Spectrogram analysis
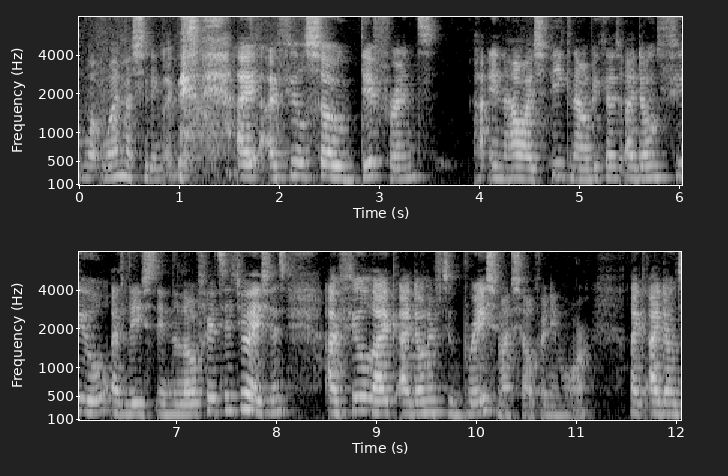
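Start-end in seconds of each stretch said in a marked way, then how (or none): none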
